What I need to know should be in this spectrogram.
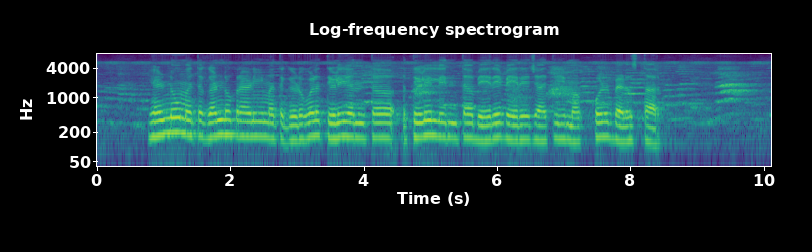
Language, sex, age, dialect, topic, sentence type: Kannada, female, 41-45, Northeastern, agriculture, statement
